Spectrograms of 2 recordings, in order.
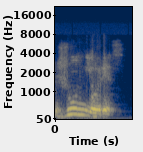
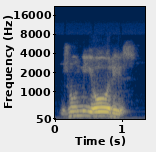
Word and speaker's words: juniores: Então você tem júnior, se você só fosse acrescentar o ES, ficaria júniores, júniores. 1, 2, 3, 4. Aí por isso a gente muda para a sílaba forte aqui, juniores.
